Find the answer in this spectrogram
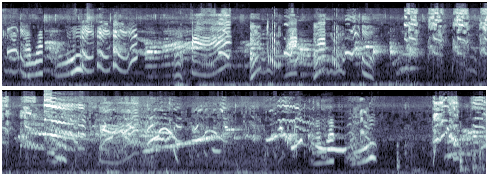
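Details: Steady chirping of green parrots, with quick, wavering whistled notes and scratchy chatter overlapping, plus a few sharp high squeaks.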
